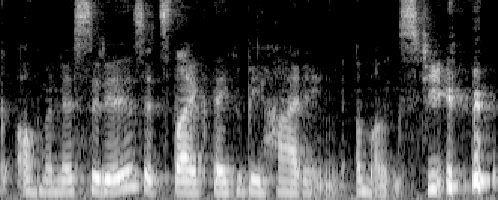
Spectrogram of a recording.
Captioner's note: laughs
